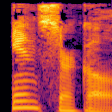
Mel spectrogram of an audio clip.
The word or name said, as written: incircle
